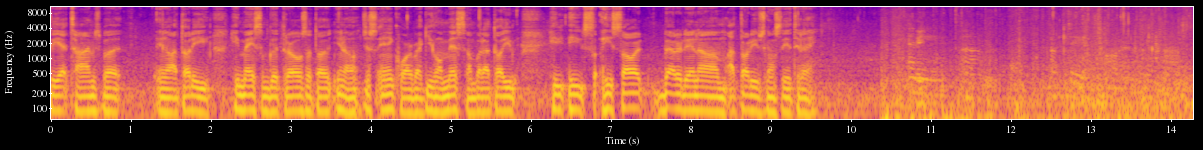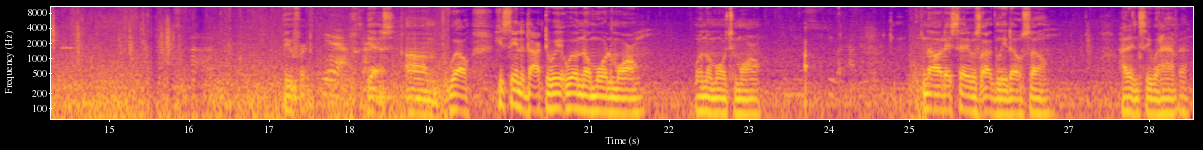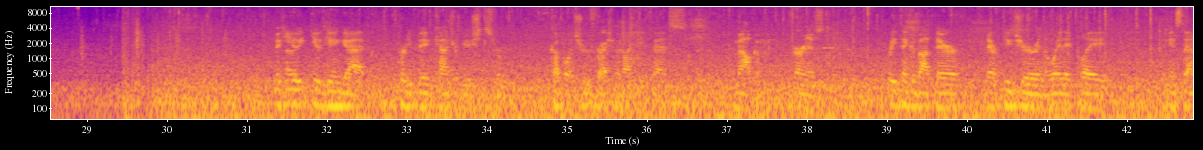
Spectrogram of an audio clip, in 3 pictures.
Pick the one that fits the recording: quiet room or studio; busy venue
busy venue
